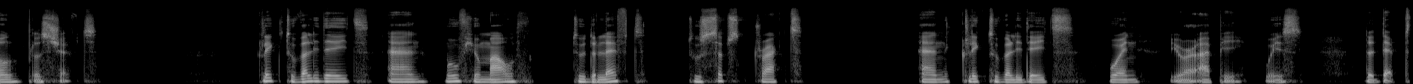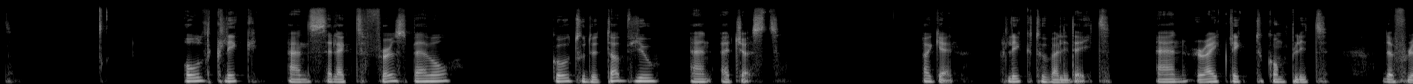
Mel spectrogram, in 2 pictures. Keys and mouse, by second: 21.3 KP_7.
